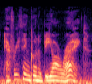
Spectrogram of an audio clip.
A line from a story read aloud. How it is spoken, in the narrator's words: she whispered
